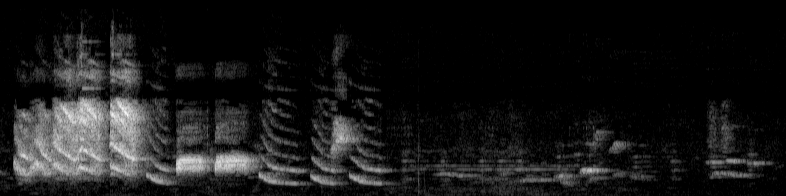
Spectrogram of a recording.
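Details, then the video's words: Orange-headed thrush giving loud, dense whistled phrases, then a run of repeated descending slurred notes. The song fades into softer, thin whistles against a faint low murmur. "burung anis merah"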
